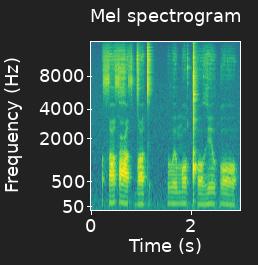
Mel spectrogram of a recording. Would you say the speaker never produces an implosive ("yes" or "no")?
no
